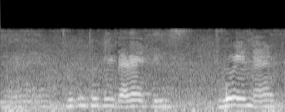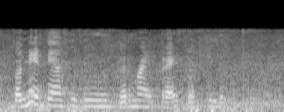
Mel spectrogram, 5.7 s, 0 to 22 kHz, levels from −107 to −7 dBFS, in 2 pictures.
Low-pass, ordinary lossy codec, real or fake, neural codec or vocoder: 7.2 kHz; none; fake; codec, 44.1 kHz, 3.4 kbps, Pupu-Codec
